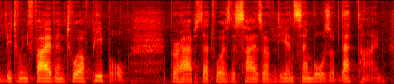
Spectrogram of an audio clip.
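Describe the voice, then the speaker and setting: On a very clean recording with a silent background, a man with a French-Canadian accent speaks at moderate pace and medium pitch, with vocal fry, a dark, mellow tone and ordinary pitch variation. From Quebec, Montreal. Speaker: orchestra conductor and founder. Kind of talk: interview. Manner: halting, with many fillers.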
